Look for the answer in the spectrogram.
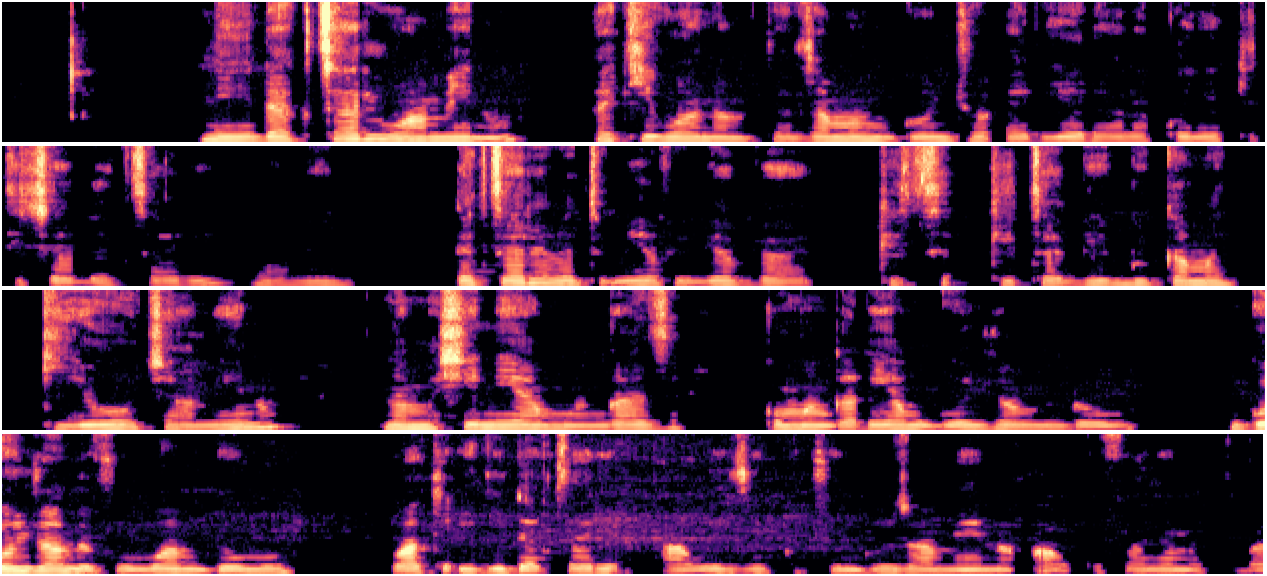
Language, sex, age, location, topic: Swahili, female, 25-35, Nakuru, health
